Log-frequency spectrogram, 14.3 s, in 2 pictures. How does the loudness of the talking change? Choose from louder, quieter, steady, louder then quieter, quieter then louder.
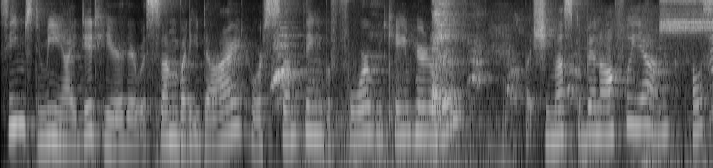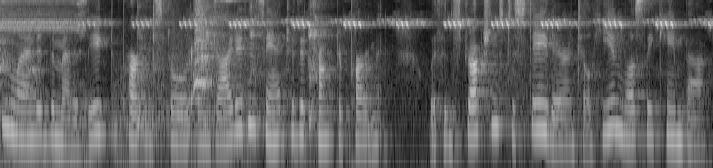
steady.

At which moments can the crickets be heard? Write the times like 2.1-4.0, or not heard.
6.5-14.2.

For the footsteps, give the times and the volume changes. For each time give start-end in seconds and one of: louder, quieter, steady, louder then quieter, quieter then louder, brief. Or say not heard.
not heard.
